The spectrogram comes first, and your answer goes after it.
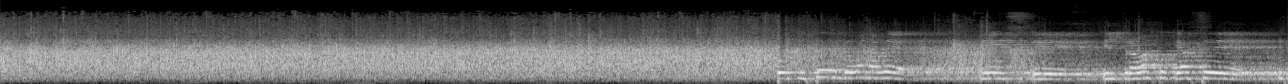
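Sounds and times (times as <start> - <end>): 
large audience applause: 0.0 - 8.6, 9.3 - 9.8
speech: 7.8 - 12.8.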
